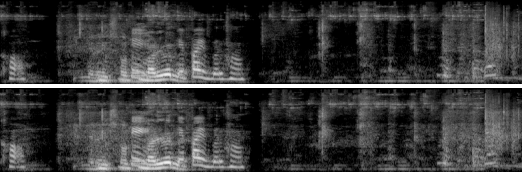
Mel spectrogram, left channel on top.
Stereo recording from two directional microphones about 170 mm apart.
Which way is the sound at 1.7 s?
30° left (ahead or behind).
